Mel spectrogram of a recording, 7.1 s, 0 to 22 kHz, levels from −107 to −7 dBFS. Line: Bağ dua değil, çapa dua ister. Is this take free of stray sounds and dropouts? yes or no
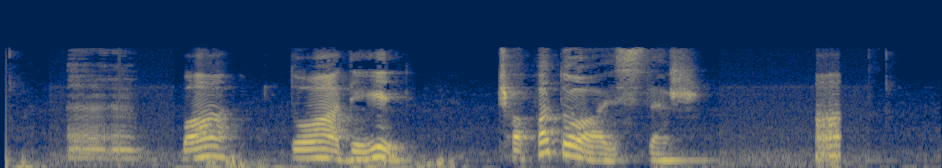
no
